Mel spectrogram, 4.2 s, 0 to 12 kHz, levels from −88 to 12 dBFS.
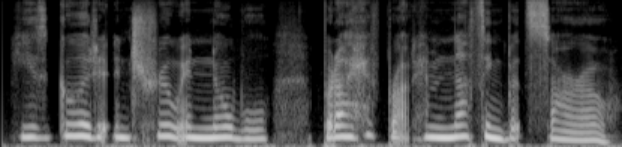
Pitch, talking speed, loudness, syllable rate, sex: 230 Hz, 215 wpm, -15 LUFS, 4.9 syllables/s, female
